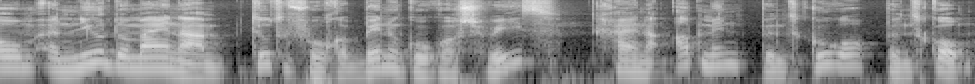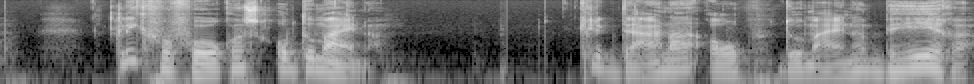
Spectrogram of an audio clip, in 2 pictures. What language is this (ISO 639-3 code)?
nld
